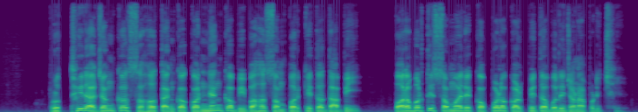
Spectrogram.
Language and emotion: Odia, neutral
